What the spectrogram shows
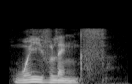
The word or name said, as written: wavelength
